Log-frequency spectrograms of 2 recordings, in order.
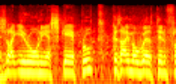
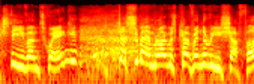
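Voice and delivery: smug answer; 7 semitones higher than usual. Retold or imitated. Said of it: "She's like".

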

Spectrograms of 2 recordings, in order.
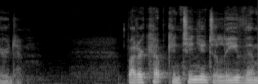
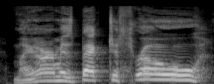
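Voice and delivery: much higher, louder, slow; Sicilian's voice; 12 semitones higher, 9 dB louder, slower than usual. Acted. Sicilian about to throw the blood, high and slow. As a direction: drag it out as a threat.

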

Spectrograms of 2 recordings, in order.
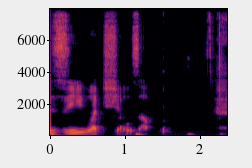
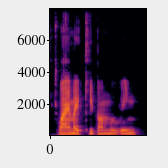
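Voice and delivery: usual speaking voice

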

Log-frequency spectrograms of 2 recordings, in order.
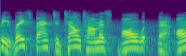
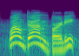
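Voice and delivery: high, mildly raised shout of praise; shouted cheer; 6 semitones higher, 3 dB louder than usual. A narrator's reading. Passengers urge Bertie on downhill, shouting praise. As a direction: call out encouragement. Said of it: "shouted his passengers".

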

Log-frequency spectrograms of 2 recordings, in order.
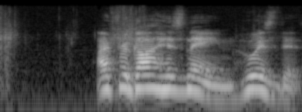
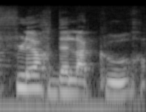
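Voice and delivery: Fleur de la Cour with French throaty r's; "Fleur de la Cour en français" pronounced the French way; French pronunciation. Shown as a demonstration. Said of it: "en français".

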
